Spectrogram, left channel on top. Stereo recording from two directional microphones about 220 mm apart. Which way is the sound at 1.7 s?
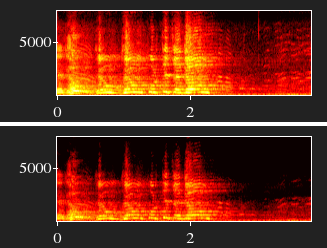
40° right (ahead or behind).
